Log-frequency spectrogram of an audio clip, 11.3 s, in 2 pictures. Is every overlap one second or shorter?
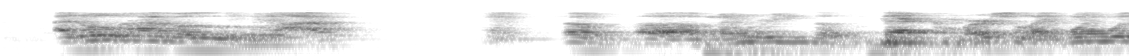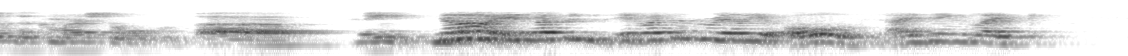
Yes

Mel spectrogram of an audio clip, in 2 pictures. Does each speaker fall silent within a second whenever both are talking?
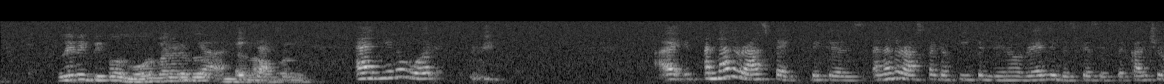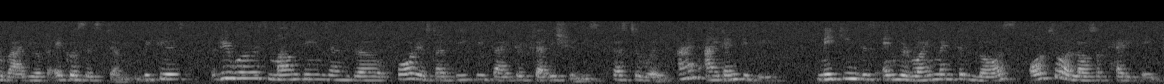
No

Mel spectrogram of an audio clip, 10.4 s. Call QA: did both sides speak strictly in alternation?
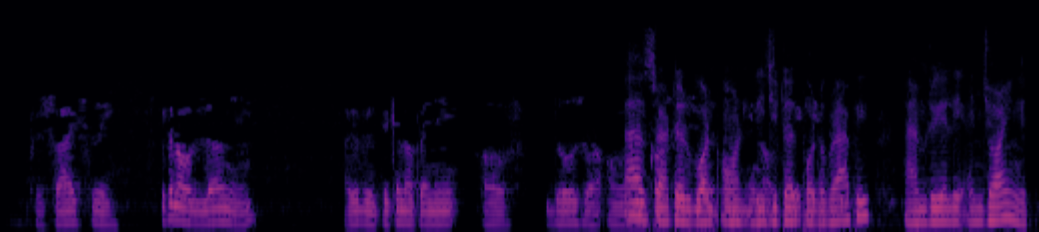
No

